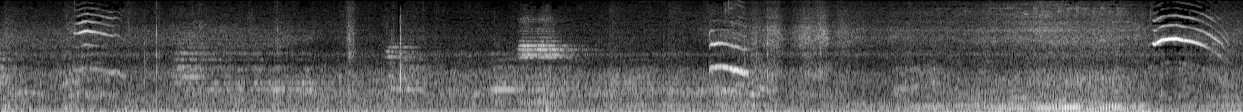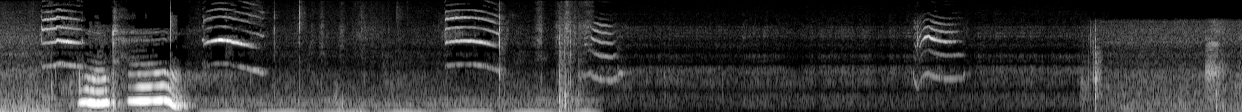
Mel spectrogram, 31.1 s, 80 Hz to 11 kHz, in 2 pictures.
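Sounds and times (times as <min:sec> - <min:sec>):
kittens meowing: 0:00.8 - 0:01.6, 0:08.9 - 0:09.4, 0:14.4 - 0:15.4, 0:16.0 - 0:16.7, 0:18.0 - 0:19.0, 0:21.1 - 0:22.0.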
